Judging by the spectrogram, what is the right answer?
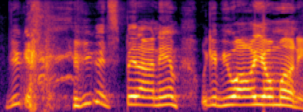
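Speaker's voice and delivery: high, loud laughing pitchman; mock ad pitch. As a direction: shout the offer like a cheesy ad. Joining the mock casino ad.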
